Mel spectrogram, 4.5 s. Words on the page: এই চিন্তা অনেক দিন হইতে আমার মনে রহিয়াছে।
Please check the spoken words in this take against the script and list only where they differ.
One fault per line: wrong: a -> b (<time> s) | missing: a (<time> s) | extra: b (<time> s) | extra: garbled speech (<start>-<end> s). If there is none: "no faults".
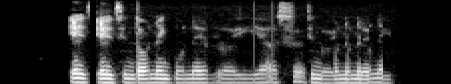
extra: এই (1.0 s)
missing: দিন হইতে আমার (1.7 s)
extra: garbled speech (3.0-3.9 s)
